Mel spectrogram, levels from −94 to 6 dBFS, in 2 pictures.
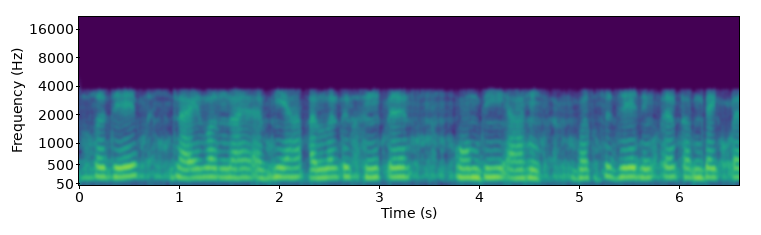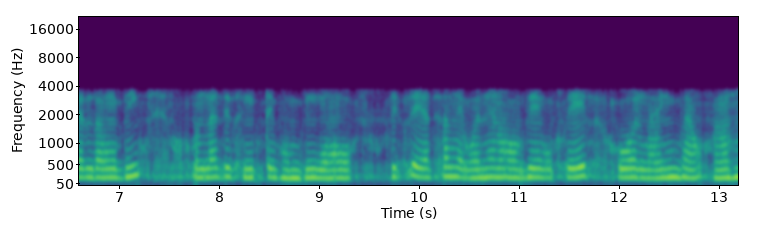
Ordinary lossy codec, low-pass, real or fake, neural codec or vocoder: none; 3.6 kHz; fake; autoencoder, 44.1 kHz, a latent of 192 numbers a frame, MeloTTS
